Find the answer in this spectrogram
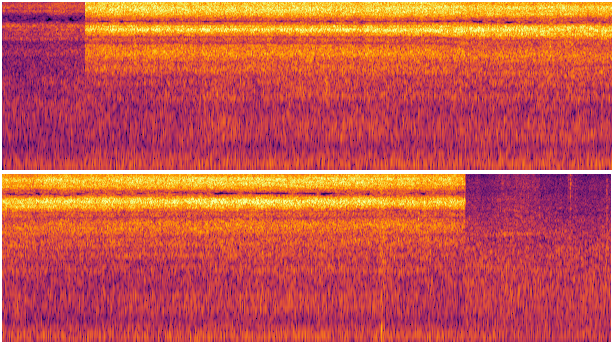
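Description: Pressurised burner of an MSR multi-fuel stove running under a billy can that is not yet boiling, a steady hiss that starts about a second in and stops shortly before the end. Low wind rumble on the microphone lies beneath it.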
